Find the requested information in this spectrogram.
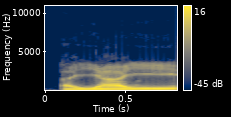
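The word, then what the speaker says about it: Ayayi: lastly you've got joely ayahi is how you pronounce it like i and then yay he's added to the washington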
